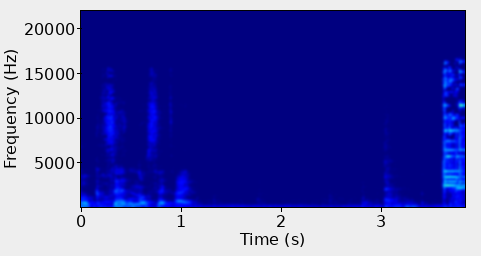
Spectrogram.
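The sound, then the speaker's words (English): A woman's voice imitates chimes with a few short, sung, bell-like tones, followed by a quiet stretch and then a sudden burst of noise at the end. “She even does her own chimes.”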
